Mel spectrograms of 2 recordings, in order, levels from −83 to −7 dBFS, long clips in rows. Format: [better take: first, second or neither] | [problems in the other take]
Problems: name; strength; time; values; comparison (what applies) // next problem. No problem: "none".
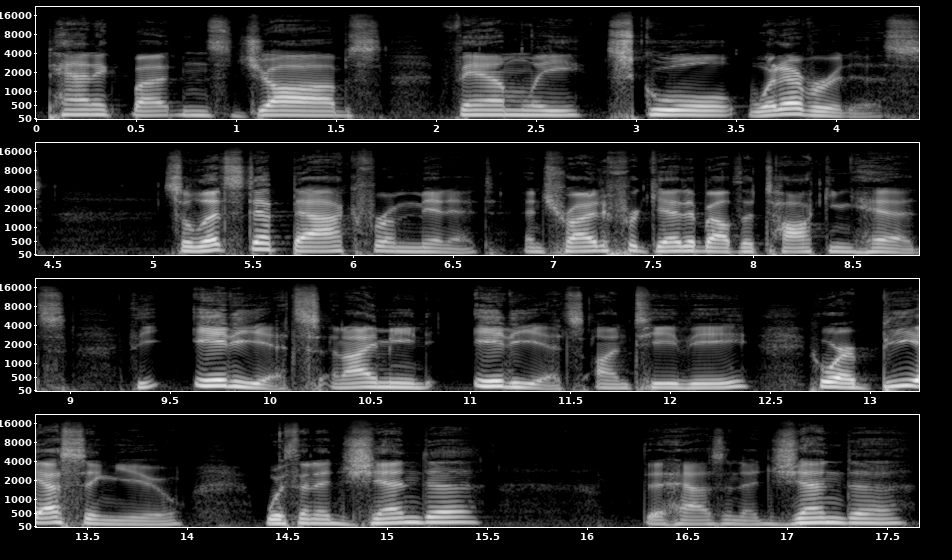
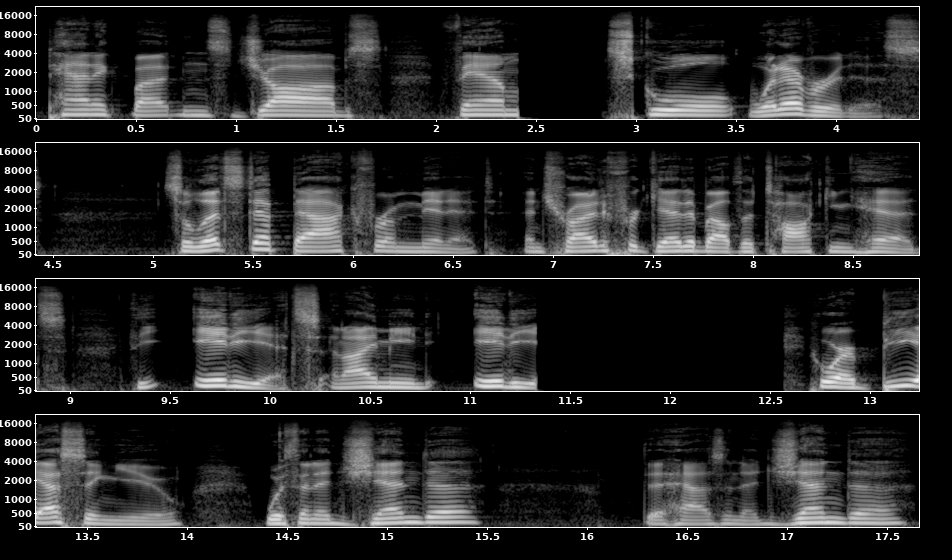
first | audio cutting out; at 2.5 s and at 11 s for 1 s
